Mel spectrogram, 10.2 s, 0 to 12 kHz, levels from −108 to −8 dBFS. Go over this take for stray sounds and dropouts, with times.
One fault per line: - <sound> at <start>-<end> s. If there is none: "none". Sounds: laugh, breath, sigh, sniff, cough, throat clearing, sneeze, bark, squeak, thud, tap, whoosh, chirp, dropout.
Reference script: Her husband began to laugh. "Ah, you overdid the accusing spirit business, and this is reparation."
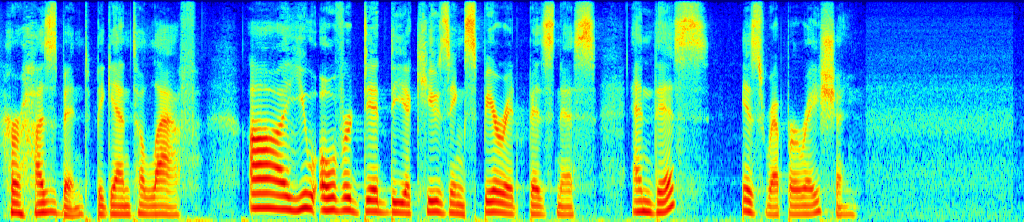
none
